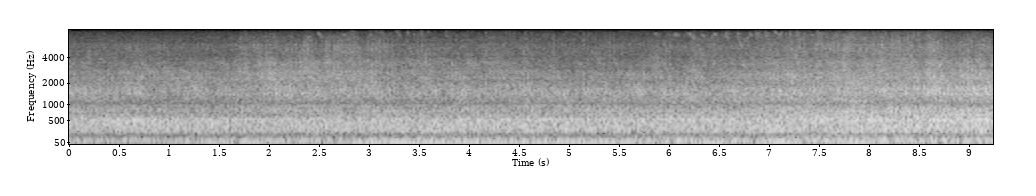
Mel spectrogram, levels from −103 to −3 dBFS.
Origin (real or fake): fake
